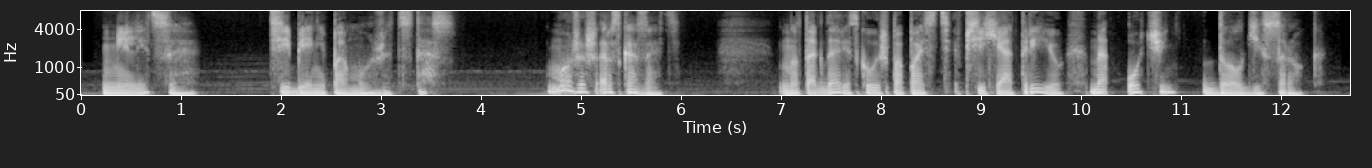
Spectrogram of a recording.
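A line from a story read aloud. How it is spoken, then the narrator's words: Slow, measured woman. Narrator (Russian): медленно произнесла рыжая, чеканя каждое слово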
